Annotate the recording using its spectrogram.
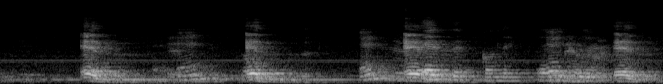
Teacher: Ed, una D fricativa suave.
